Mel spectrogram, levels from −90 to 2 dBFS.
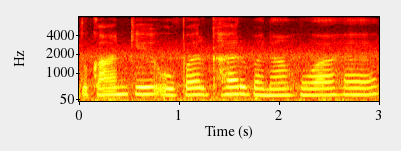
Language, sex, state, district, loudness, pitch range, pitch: Hindi, female, Bihar, Vaishali, -13 LUFS, 225-250 Hz, 235 Hz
